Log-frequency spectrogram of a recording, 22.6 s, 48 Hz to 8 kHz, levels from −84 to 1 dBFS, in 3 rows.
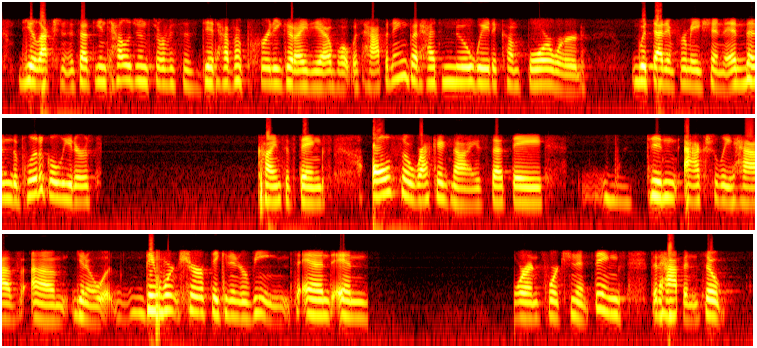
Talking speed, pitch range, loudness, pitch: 160 wpm, 180-210 Hz, -16 LUFS, 195 Hz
